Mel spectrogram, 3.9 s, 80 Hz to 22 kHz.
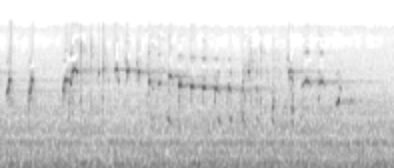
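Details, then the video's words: Both bald eagles of a Hornby Island nest screech while a third flies in from inland; a near-continuous run of shrill, chattering whistled notes, rising then dropping in quick series, above a constant low drone. "both eagles screeching as a 3rd flies in from inland"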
